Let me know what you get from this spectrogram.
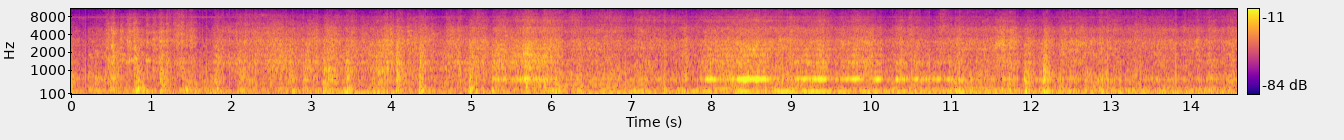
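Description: Passenger train running, heard from inside the carriage: a steady rumble with wheels clicking over the rails, and a steady whine joining in about five seconds in and fading out around eleven seconds.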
